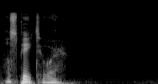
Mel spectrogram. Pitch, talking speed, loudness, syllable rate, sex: 95 Hz, 150 wpm, -22 LUFS, 6.5 syllables/s, male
